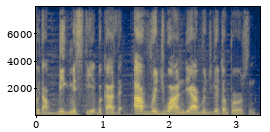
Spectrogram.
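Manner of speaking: ordinary delivery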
